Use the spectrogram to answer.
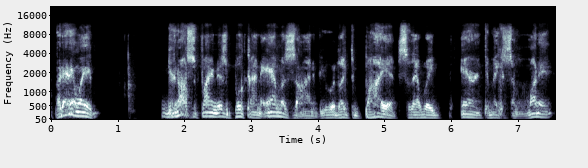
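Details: Adult male after total laryngectomy for cancer, speaking without a larynx; voice method not stated; laryngectomy voice.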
